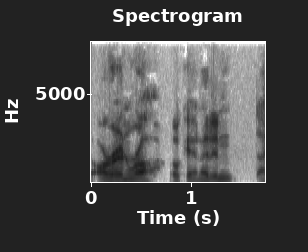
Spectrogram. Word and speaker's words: Aron Ra: to that so as my name is Aaron pronounced such I said are in rock ok and I didn't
